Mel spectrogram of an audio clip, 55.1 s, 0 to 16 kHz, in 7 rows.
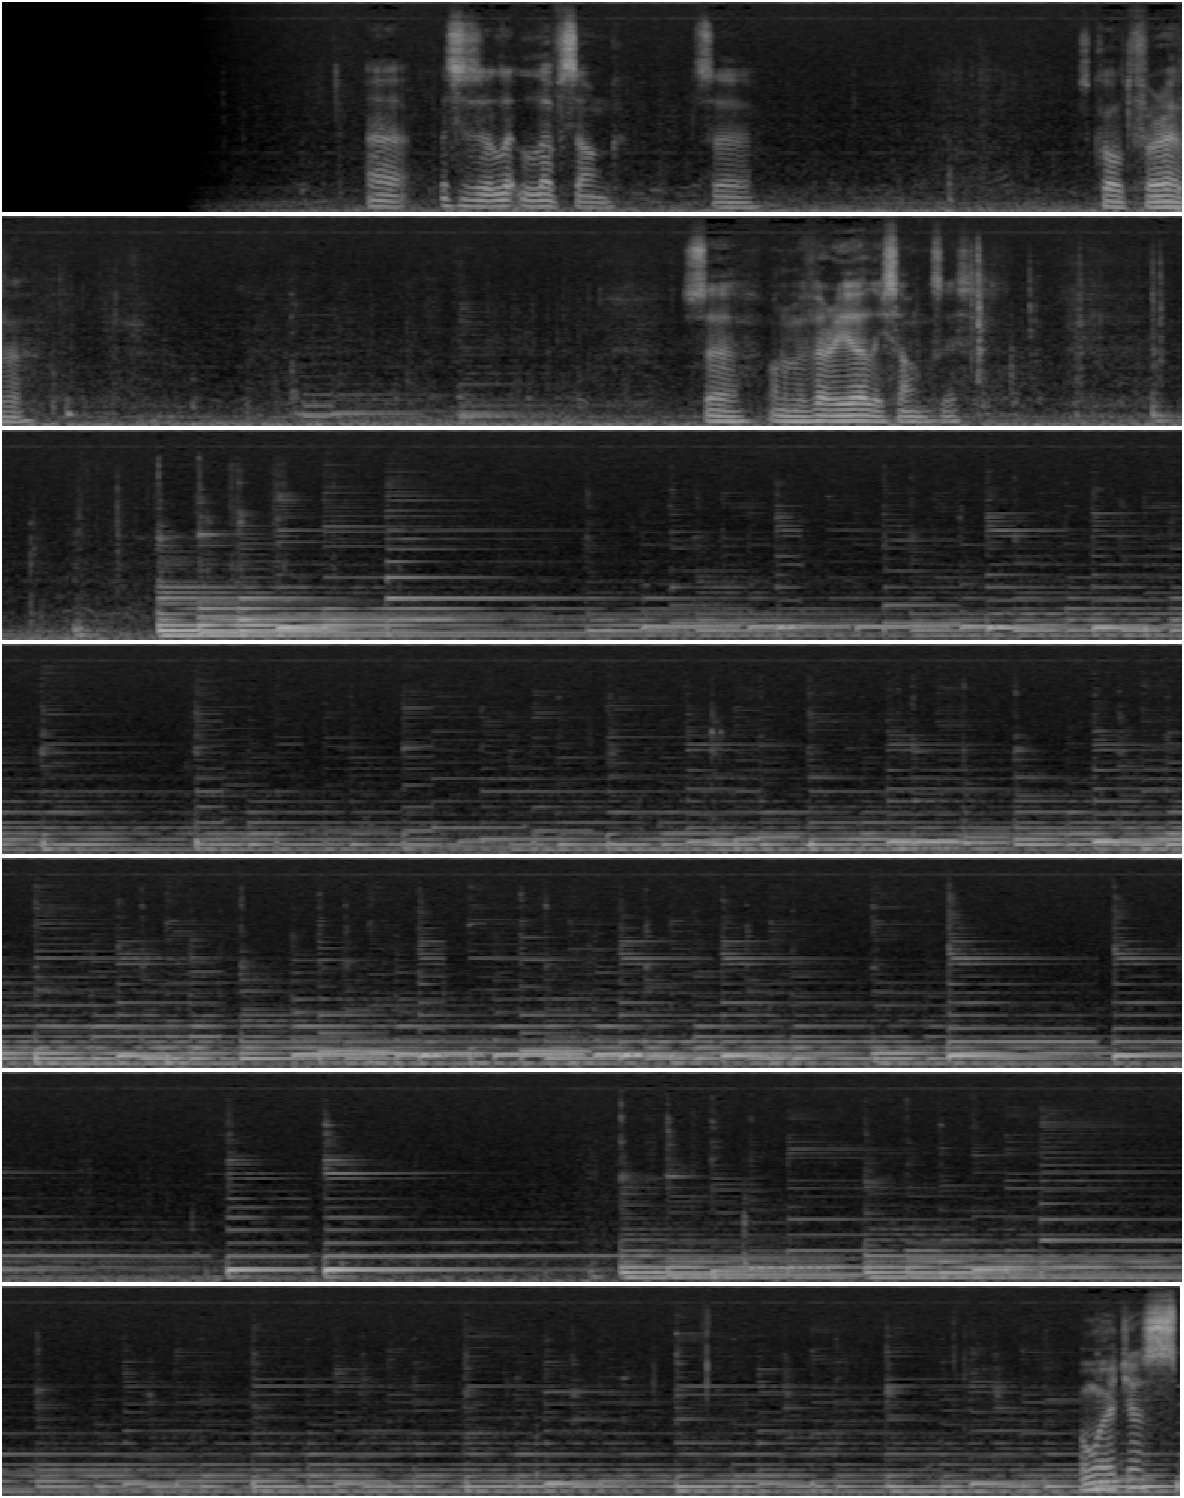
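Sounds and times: fingerpicked acoustic guitar: 0:04.0 - 0:55.0.

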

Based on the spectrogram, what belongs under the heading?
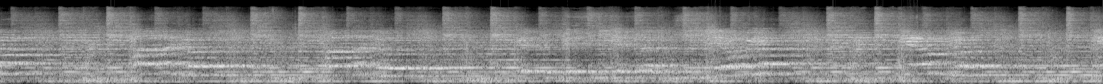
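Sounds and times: girls singing into microphones: 0:00.0 - 0:11.0
musical accompaniment: 0:00.0 - 0:11.0.

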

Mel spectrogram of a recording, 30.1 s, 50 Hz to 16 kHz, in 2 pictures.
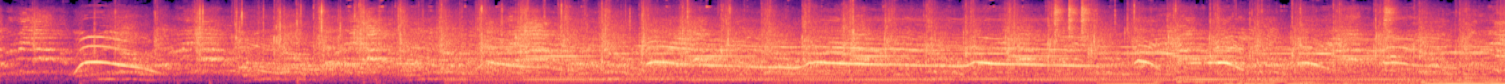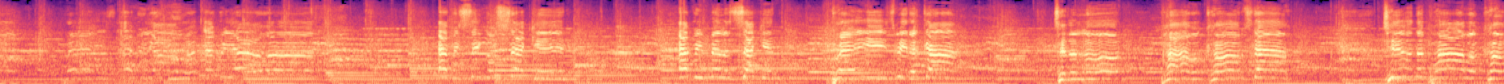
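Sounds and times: crowd cheering: 0:00.0 - 0:30.0
live band bass and keyboard: 0:04.7 - 0:30.0.

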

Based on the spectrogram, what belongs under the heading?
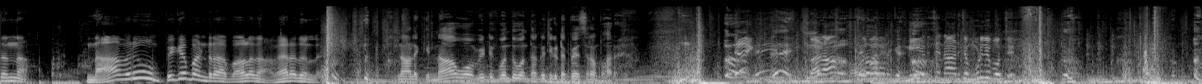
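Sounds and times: background music score: 0:03.3 - 0:12.0
voices speaking: 0:07.2 - 0:10.3.

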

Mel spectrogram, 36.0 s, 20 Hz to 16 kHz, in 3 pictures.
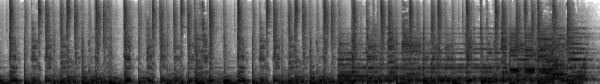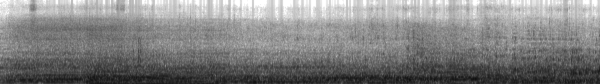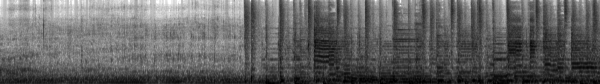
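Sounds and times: guitar music: 0:00.0 - 0:12.2, 0:28.9 - 0:36.0
exhaust spitting water: 0:00.0 - 0:36.0
boat engine idling: 0:01.1 - 0:36.0.

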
